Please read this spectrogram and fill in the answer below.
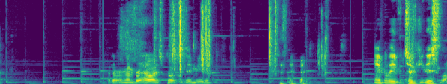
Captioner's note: chuckles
